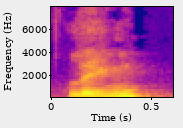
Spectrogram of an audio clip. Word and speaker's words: 铃: It's pronounced second tone, ling, ling.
